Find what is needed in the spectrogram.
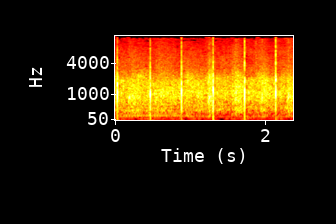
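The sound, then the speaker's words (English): A church audience claps in praise during a service. A steady wash of applause carries about six sharper, louder claps landing on an even beat. “Let's give him a real good hand clap of praise tonight if you love him.”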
